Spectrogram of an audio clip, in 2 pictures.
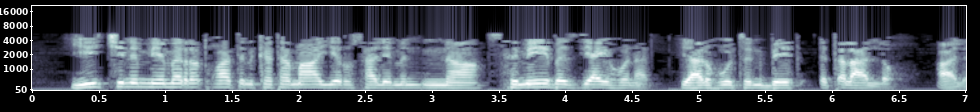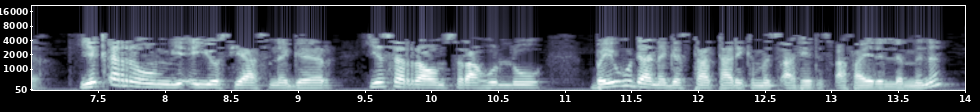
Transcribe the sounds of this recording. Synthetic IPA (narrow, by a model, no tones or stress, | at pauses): jɪht͡ʃːɪnɨmːjɛmərːət̪ʼhat̪ʰɨnkʰət̪ʰəmajɛɾusale̞mɨnɨnːasɨme̞bəzːijajɪɦo̞naljalɦut̪ʰɨnbe̞t̪ʔɨt̪ʼɨlalːəh | ʔa̰lə̰ | jɛkʼərːəβumjɛʔɨjo̞sijasnəɡəɾ | jɛsərːawmsɨɾahulːu | bəjɪhud̪anəɡəst̪ʰat̪ʰːaɾikməsʼafet̪ʰɨsʼafajd̪əlːəmːɨnɨ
